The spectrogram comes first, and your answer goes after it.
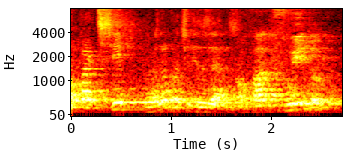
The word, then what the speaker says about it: fluido: suas províncias tá tudo tá é fluido pronuncia-se confirma verbal 18 melo cuidado com força no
